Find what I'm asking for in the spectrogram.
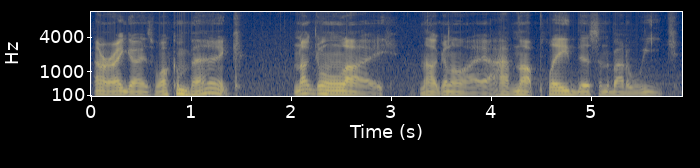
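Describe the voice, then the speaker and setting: A man with a sore, slightly hoarse throat, casually commenting on his own gameplay as a channel host. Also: mid-range voice, moderate pace. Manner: relaxed, chatty, thinking aloud.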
